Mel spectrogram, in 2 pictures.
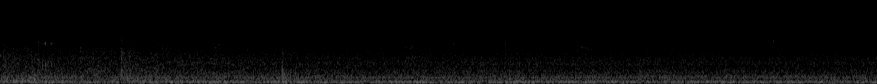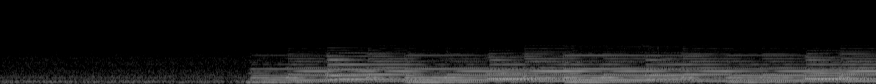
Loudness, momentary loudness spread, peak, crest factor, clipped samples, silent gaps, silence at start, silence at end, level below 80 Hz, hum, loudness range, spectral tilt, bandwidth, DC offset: -35 LUFS; 21 LU; -22 dBFS; 16 dB; under 0.1%; none; 0 s; 0 s; -64 dBFS; none; 19 LU; -9 dB/octave; 15.5 kHz; under 0.1%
